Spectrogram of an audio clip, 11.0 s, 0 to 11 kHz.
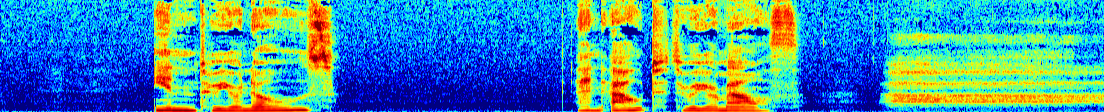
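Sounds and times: woman exhaling slowly: 8.8s - 11.0s.

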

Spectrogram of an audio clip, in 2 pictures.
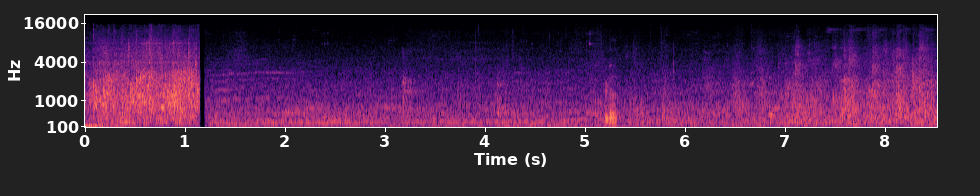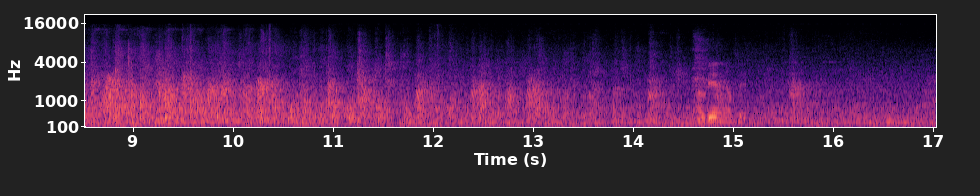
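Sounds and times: audience applauding: 0.0s - 1.2s, 3.2s - 15.8s.

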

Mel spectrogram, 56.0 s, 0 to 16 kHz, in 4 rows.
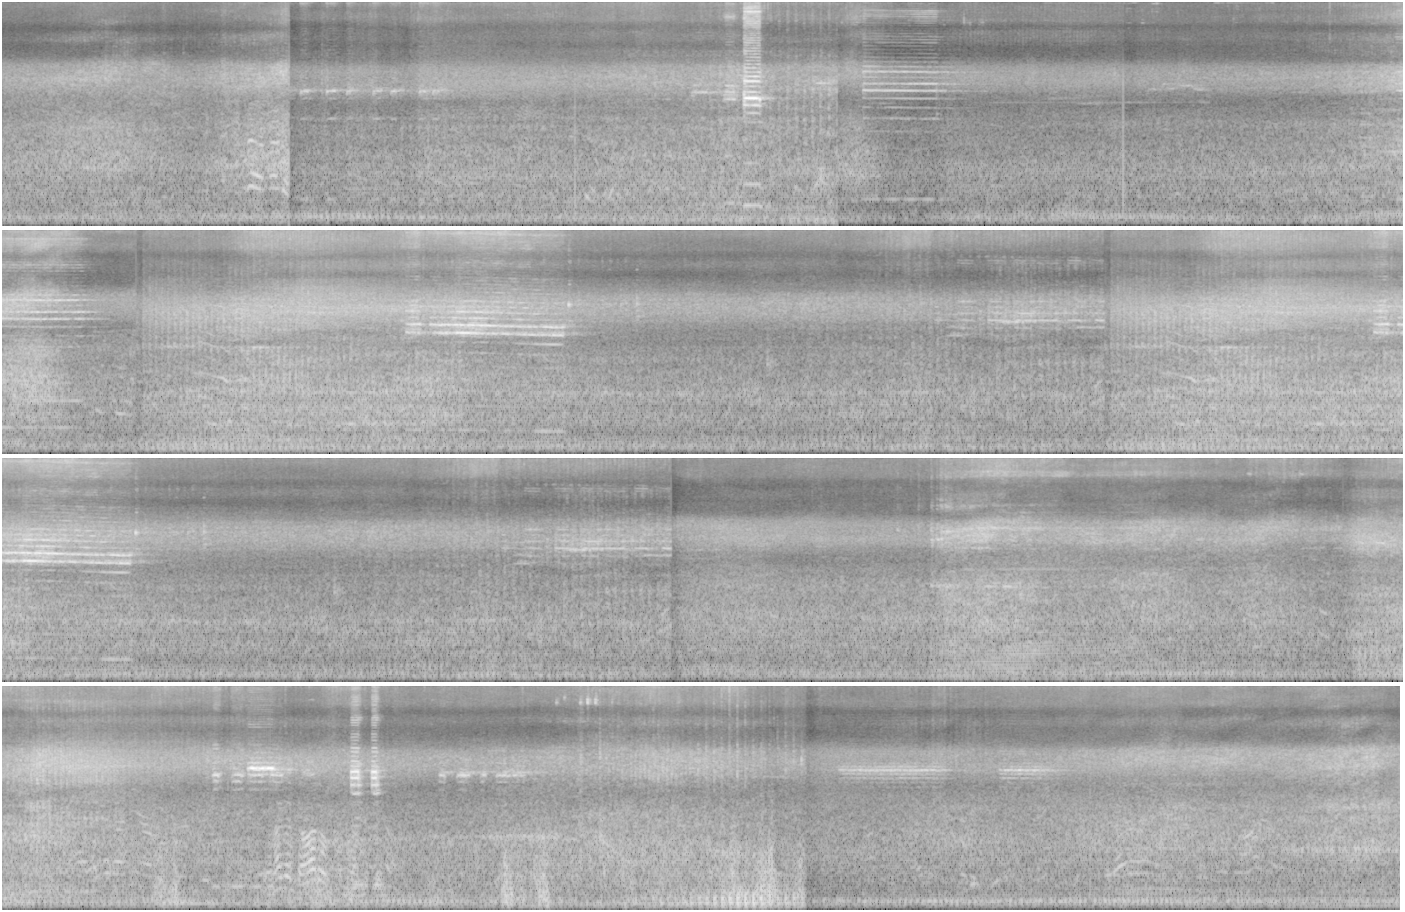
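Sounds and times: motorcycles passing: 0.0s - 8.7s, 12.2s - 56.0s.

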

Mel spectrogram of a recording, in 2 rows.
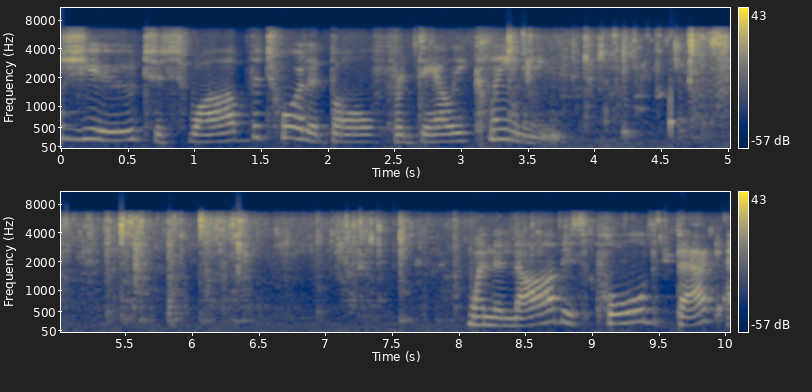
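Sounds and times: toilet brush splashing water: 2.0s - 10.0s.

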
